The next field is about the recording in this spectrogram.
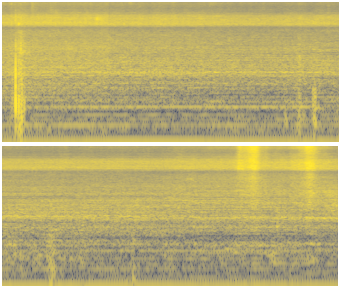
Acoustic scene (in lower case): restroom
